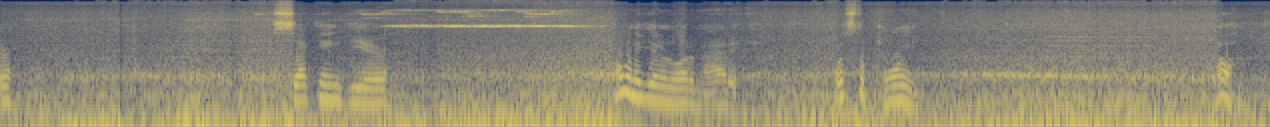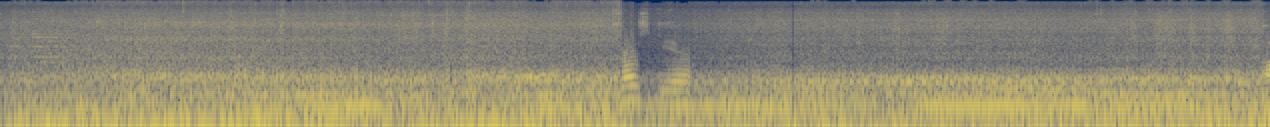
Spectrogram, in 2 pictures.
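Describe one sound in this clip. A motorcycle engine idles and revs at low speed.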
